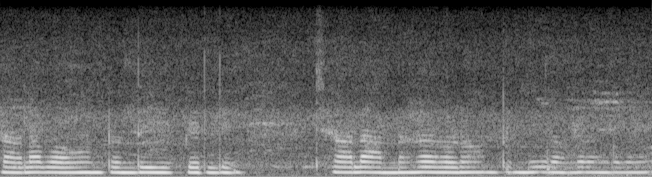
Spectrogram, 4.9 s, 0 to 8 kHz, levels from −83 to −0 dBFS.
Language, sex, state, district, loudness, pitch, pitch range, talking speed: Telugu, female, Andhra Pradesh, Manyam, -14 LUFS, 230 Hz, 225-230 Hz, 120 wpm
